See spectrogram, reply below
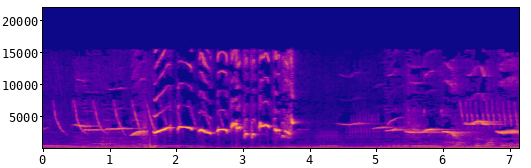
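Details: Oriental magpie-robin competition bird, national champion of 2021, singing full shooting-note phrases: after a soft opening, a two-second burst of loud, rapidly repeated high whistled notes, then quieter chattering and whistles over steady low hum.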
